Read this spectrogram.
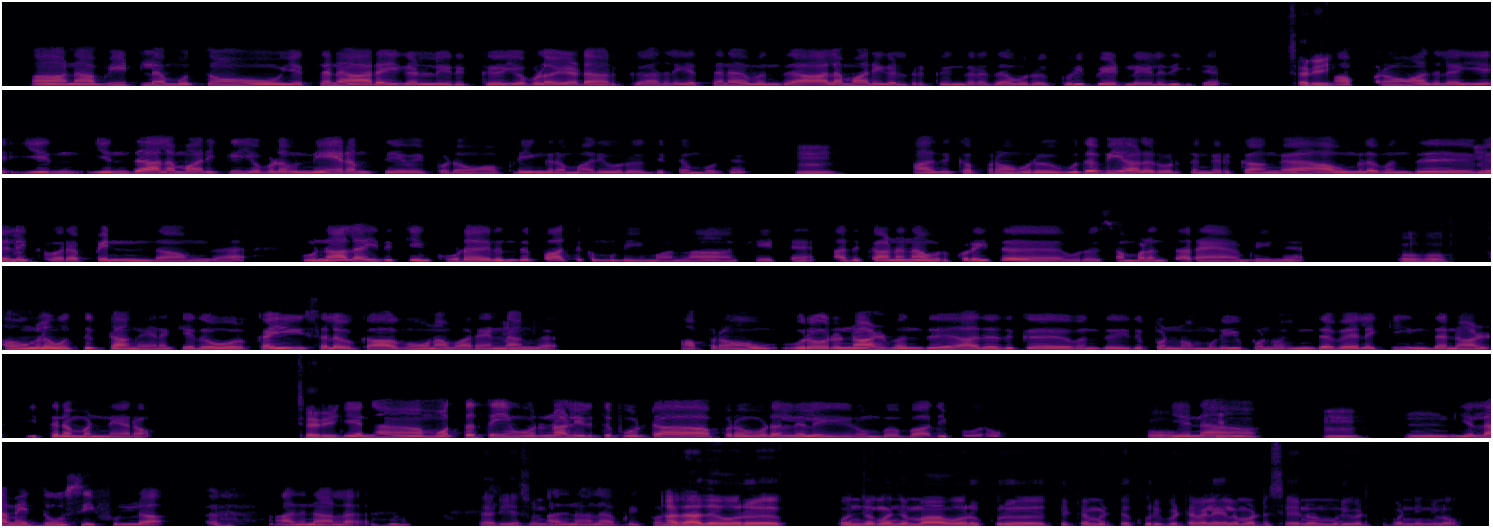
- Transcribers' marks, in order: laughing while speaking: "அதனால"; anticipating: "அதாவது ஒரு கொஞ்சம் கொஞ்சமா ஒரு … செய்யணு முடிவெடுத்து பண்ணீங்களோ?"
- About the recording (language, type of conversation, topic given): Tamil, podcast, உத்வேகம் இல்லாதபோது நீங்கள் உங்களை எப்படி ஊக்கப்படுத்திக் கொள்வீர்கள்?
